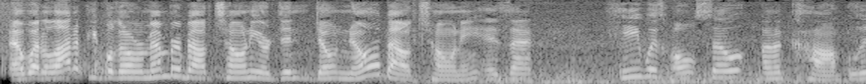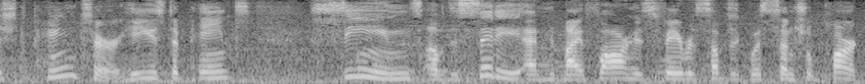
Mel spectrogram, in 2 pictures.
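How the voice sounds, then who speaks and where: A man's voice: sits high, fairly quick. A man giving a live walking tour to online viewers, with a projected tour guide delivery as he points out sights outdoors. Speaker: tour guide and livestream host. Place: outdoors on busy city streets and park edge. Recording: clearly noisy outdoor street recording. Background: traffic and urban street noise.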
